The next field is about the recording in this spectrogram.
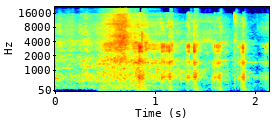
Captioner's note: laughter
